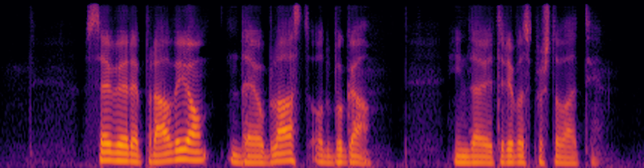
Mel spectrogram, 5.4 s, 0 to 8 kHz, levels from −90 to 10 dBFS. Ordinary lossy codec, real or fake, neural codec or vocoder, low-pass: none; fake; codec, 16 kHz, 0.7 kbps, FocalCodec; 7.2 kHz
